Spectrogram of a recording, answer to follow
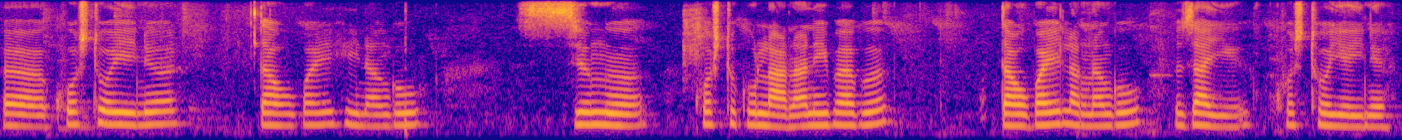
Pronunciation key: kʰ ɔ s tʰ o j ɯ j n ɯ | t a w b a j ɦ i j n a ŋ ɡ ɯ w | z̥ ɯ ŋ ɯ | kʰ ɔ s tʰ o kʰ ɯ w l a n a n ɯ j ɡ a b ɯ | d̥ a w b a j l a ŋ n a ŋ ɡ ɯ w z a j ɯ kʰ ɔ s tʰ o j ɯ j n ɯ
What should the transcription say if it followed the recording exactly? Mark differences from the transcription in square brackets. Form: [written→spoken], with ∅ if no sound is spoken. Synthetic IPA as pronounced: kʰ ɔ s tʰ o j ɯ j n ɯ | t a w b a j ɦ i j n a ŋ ɡ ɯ w | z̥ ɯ ŋ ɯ | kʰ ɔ s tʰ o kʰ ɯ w l a n a n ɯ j [ɡ→b] a b ɯ | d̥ a w b a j l a ŋ n a ŋ ɡ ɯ w z a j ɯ kʰ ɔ s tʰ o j ɯ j n ɯ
